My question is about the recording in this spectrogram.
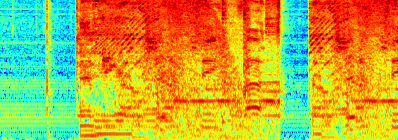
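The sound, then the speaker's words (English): A loud impact hit sample, tried out for a song during music production, bursts in with a thick wash of white noise that sustains over the music, cuts off briefly, then slams in again. “Okay, that's too much white noise. It totally is over the whole song, so we need a different one.”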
